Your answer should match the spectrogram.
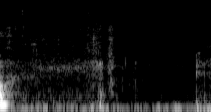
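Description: Faint trickle of engine oil draining from the drain plug hole into a drain pan, fading in the first second or so. There is a small click about a second in.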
